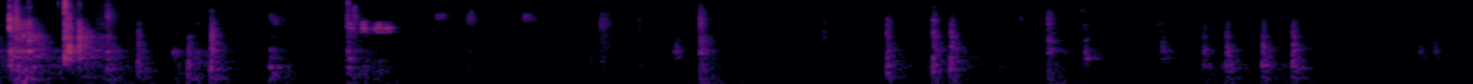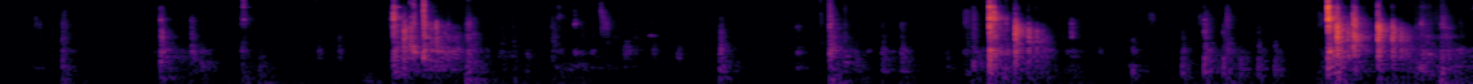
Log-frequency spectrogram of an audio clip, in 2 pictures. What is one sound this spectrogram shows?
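Rods slide and rattle in a foosball table.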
